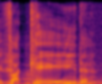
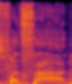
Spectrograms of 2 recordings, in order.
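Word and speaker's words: façade: Years ago, I used to say facade. And my New York-born son say, what? It's facade, Dad.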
